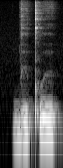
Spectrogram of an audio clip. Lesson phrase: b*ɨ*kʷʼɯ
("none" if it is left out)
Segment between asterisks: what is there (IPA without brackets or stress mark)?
ɨ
